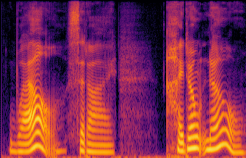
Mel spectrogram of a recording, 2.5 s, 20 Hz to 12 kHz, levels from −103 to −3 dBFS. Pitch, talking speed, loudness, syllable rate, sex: 190 Hz, 145 wpm, -18 LUFS, 3.6 syllables/s, female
